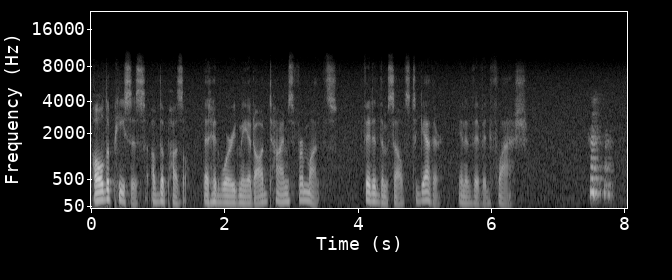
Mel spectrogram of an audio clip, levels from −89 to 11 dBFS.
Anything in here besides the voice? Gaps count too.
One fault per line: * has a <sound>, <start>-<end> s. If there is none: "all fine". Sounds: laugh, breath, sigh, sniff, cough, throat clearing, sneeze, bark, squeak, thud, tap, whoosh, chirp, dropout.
* has a laugh, 7.5-7.9 s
